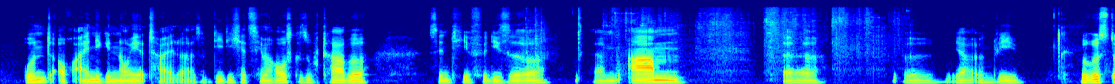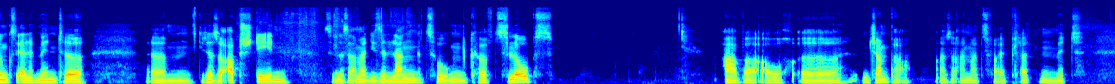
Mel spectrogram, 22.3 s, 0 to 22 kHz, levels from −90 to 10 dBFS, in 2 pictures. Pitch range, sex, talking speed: 95-105 Hz, male, 125 wpm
